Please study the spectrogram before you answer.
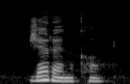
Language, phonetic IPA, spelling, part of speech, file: Polish, [ʑaˈrɛ̃nkɔ], ziarenko, noun, LL-Q809 (pol)-ziarenko.wav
